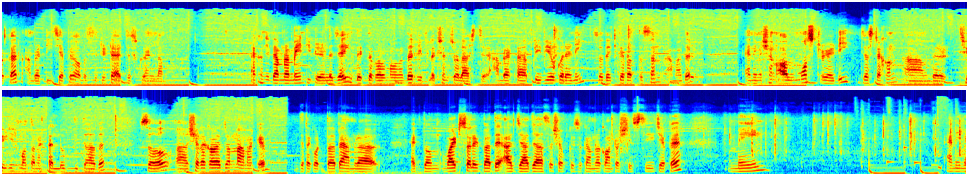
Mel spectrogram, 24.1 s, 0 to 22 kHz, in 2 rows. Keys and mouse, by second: 0.3 click, 2.5 click, 3.0 click, 3.0 t, 3.7 click, 6.9 click, 7.0 space, 7.6 click, 7.6 space, 11.8 space, 11.9 click, 16.4 click, 18.2 click, 18.5 shift+click, 19.7 shift+click, 19.9 ctrl+shift+c, 19.9 shift+click, 21.5-24.1 typing, 21.7 shift+click.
